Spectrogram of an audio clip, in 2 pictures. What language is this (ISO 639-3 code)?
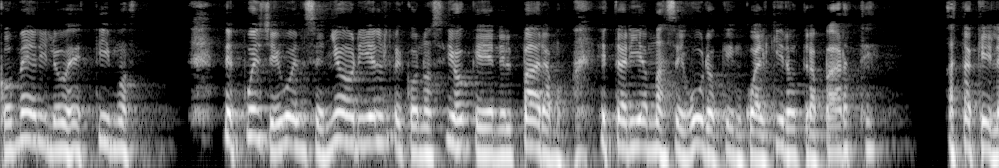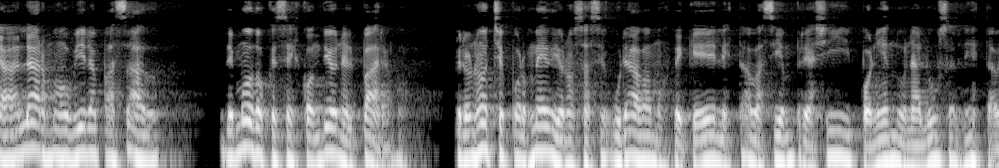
spa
